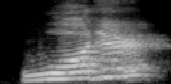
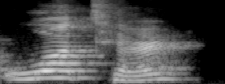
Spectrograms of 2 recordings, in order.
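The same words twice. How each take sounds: First: It is said with an American accent. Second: It is said with a British accent. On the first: "American English" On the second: "English British, uh, British English"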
